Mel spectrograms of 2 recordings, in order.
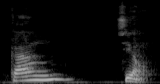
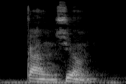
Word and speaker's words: canción: Canción, ¿ya? 2 sílabas. Sencilla. Entonces, canción. Lleva mayor fuerza de voz en la última sílaba. Porque no puede decir canción, ¿ya?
